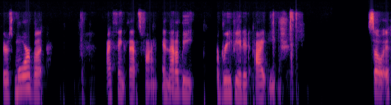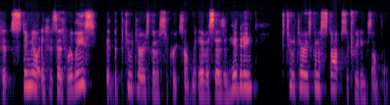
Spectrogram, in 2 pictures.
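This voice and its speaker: A woman gives a physiology lecture to a class in a relaxed, conversational way, often pausing to ask "all right?". Her voice sits at a middle pitch, and the recording is dry and close with no room echo. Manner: conversational and repetitive, with frequent "all right?" check-ins.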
